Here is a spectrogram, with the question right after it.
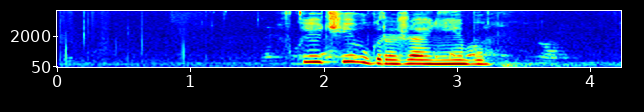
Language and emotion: Russian, sad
